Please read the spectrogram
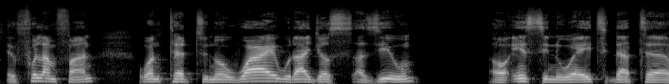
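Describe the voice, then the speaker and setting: A Nigerian man, a native Yoruba speaker, hosting his own football channel and giving measured, opinionated answers straight to his fans. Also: medium pitch, no echo, clean studio sound. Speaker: sports channel host. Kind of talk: football opinion talk to camera.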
